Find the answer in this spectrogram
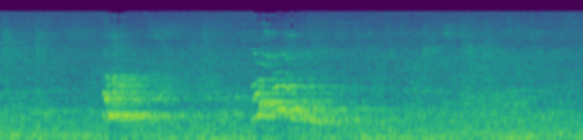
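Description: A dog barking twice, about a second apart: a short bark, then a longer one that falls in pitch.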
